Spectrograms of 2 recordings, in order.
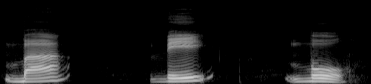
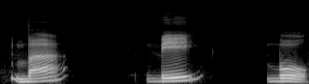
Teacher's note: با کو زبر زیر پیش کے ساتھ یوں ادا کریں گے: با زبر با، با زیر بی، با پیش بو، با بی بو۔ سخت آواز کے ساتھ ادا ہو شدت کی وجہ سے، اس میں صفت شدت ہے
